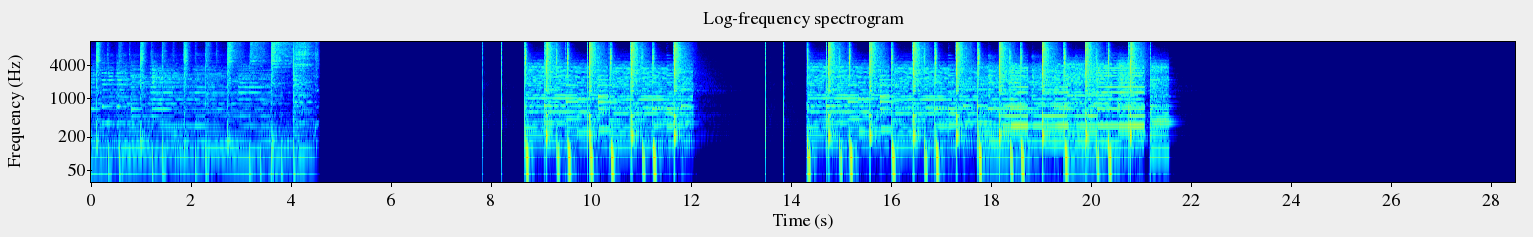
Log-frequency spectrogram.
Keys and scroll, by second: 4.3 space, 7.6 F7, 12.0 space, 13.3 F7, 21.5 space.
